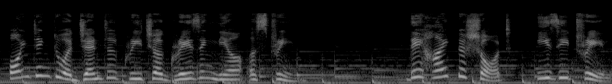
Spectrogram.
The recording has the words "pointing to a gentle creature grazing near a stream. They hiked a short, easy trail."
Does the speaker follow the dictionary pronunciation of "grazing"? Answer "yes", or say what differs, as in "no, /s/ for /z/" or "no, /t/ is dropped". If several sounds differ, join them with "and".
yes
